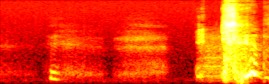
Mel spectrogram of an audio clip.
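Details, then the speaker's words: Seasonal allergic rhinitis in spring, with watery eyes and an itchy nose and throat after sneezing all day: short catching breaths build up to one loud, explosive sneeze. "I've been sneezing all day I'd like to stop now oh itches oh my throat's itchy"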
